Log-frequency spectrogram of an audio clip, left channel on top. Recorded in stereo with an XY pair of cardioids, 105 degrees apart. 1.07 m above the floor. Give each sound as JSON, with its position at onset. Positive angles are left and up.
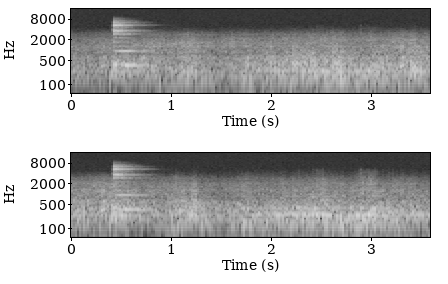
{"t": 0.4, "sound": "a cowbell", "azimuth_deg": 10, "distance_m": 1.1}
